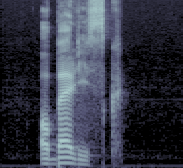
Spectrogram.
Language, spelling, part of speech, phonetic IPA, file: Polish, obelisk, noun, [ɔˈbɛlʲisk], Pl-obelisk.ogg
